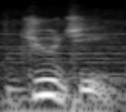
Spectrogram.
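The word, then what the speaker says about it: Yuyi: and it's confusing because when you see her name it's y-u-y-i but you pronounce that juji juji is a mexican-american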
